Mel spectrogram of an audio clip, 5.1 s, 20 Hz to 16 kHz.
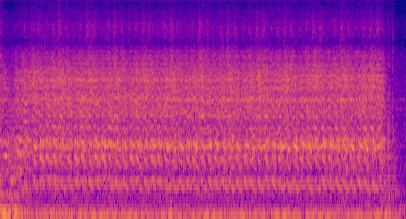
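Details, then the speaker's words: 1979 Ford Bronco under restoration, with a new relay setup and the battery charged; brisk, even cranking at about four turns a second that never catches, then cuts out; crank no start, owner suspects the distributor, coil or a bad ground, with ignition power possibly dropping out. "still nothing at this point don't have much of a clue i'm thinking something in here now"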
